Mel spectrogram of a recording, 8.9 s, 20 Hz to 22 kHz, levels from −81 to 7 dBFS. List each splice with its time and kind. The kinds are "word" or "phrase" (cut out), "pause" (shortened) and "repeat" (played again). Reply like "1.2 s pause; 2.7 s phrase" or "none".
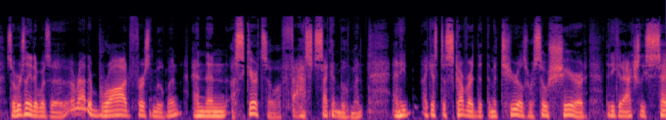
2.5 s pause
